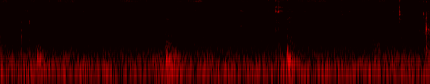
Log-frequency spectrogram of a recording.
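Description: Near silence: room tone with about three faint, soft handling sounds from fingers wrapping chenille around a fly-tying hook.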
